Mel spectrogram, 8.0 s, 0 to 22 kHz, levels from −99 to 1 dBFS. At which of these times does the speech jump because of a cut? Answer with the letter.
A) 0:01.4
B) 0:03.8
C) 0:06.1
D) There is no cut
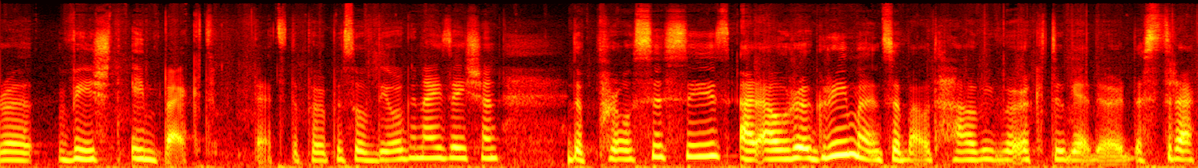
B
